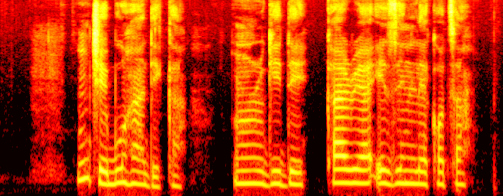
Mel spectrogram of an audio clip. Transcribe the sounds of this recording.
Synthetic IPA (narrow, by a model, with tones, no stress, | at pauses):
n̩˦t͡ʃe˨ɡ͡bu˦ɦa˦dɪ˨ka˨ | n̩˦ɾʊ˦ɡi˦de˦ | kʰa˦ɾja˦ʔe˦zi˦n̩˦le˦kɔ˦ta˦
